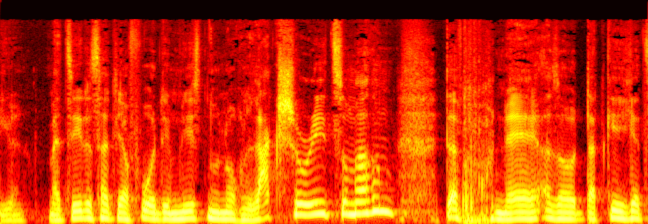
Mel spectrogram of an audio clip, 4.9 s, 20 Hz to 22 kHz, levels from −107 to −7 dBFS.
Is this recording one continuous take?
no; 1 cut; at 3.4 s

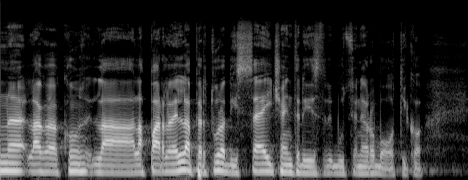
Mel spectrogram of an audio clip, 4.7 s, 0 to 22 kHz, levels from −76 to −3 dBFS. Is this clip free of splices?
yes; 0 cuts

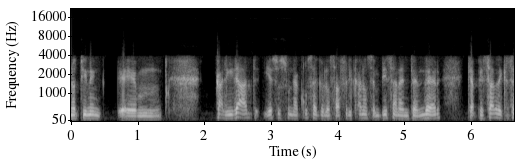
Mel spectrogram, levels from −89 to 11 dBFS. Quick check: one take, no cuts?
yes; 0 cuts

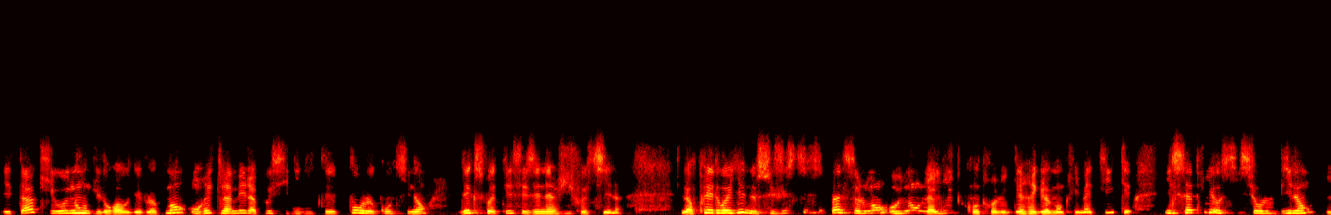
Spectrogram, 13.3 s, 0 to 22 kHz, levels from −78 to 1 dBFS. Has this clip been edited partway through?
no; 0 cuts

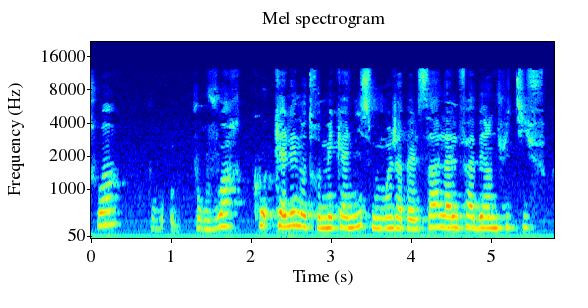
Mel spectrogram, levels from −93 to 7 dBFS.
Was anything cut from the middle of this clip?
no; 0 cuts

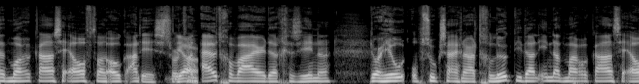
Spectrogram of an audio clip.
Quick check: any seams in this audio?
yes; 6 cuts; at 1.1 s, 1.4 s, 2.0 s, 3.7 s, 4.0 s, 4.6 s

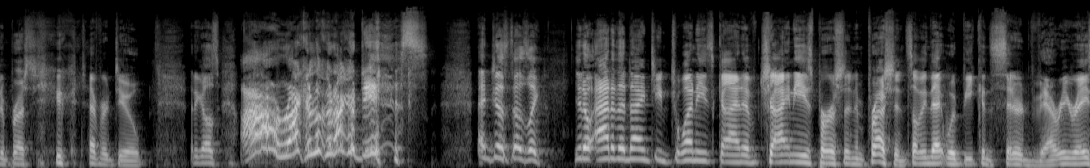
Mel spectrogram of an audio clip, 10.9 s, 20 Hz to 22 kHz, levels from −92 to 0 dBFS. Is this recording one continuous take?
yes; 0 cuts

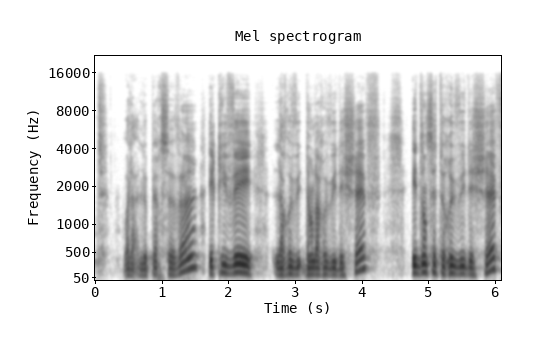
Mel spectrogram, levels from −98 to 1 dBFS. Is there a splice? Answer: yes; 1 cut; at 1.6 s

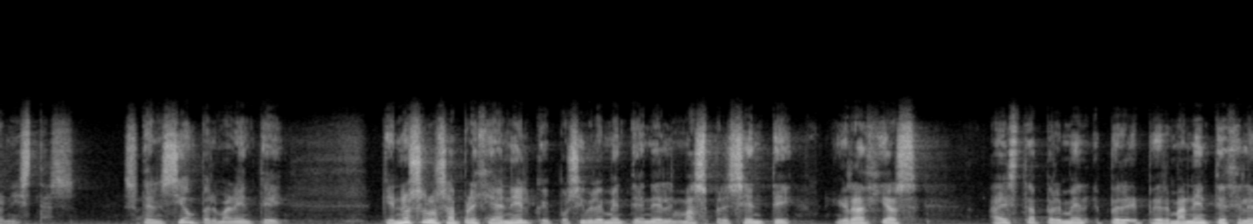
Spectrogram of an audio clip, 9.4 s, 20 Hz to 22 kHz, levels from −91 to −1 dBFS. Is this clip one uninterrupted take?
no; 4 cuts; at 1.0 s, 4.0 s, 5.0 s, 6.1 s

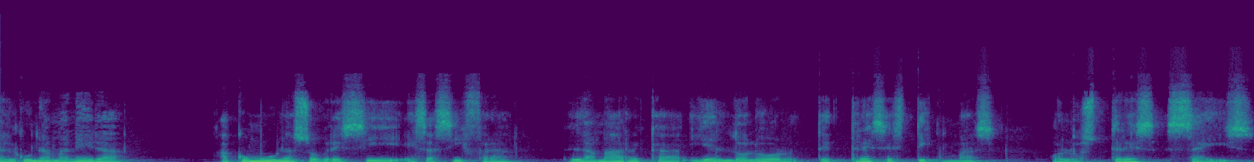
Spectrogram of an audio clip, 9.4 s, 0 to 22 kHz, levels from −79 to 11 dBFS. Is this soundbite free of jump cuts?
yes; 0 cuts

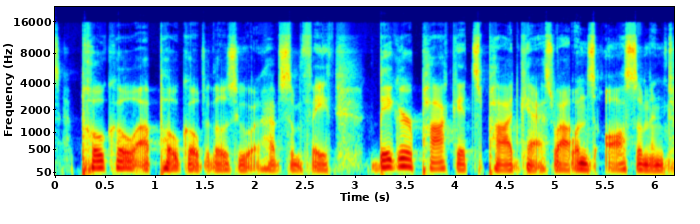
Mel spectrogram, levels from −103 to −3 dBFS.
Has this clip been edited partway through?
yes; 2 cuts; at 1.5 s, 5.1 s

